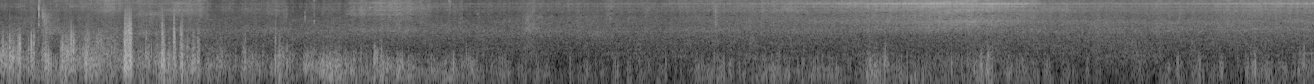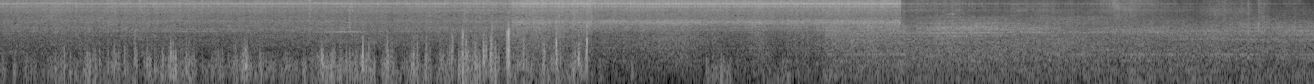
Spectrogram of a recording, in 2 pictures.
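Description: Wind buffeting the microphone in irregular gusts, strongest near the start and again a little over twenty seconds in, then easing to a steadier low rush.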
